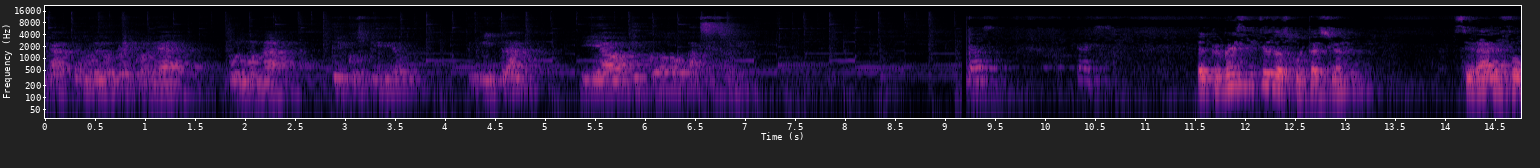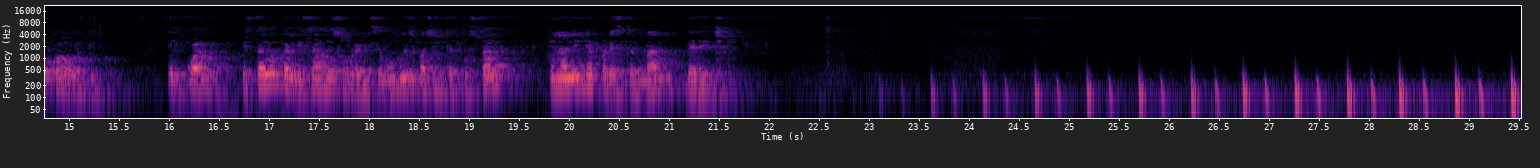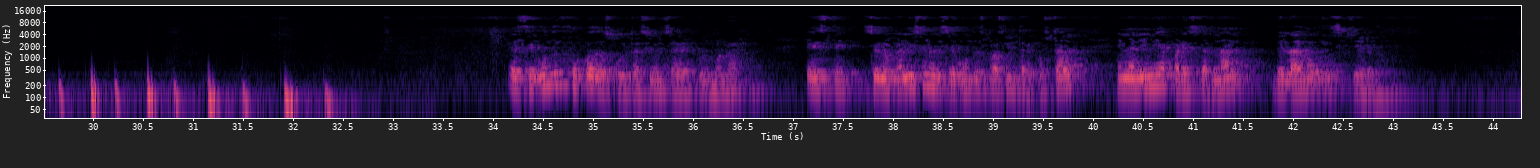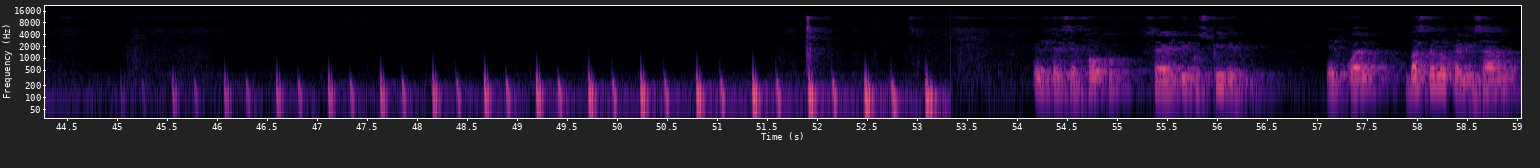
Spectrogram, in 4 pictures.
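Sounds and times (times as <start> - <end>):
heartbeat lub-dub: 0.0 - 9.1, 23.0 - 33.4, 45.0 - 53.4.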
